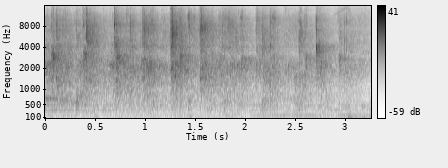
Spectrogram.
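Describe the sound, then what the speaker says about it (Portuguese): Church congregation applauding to welcome a visiting pastor, a steady wash of many hands clapping indoors at moderate level with no talk over it. "Eu queria que a gente o recebesse com uma forte salva de palmas"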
